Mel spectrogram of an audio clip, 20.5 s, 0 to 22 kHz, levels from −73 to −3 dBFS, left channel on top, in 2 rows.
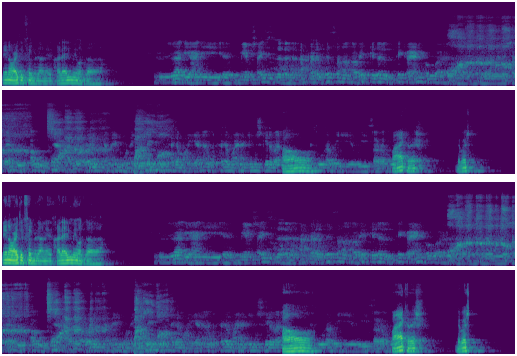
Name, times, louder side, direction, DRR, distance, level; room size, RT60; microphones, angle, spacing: voice 1, 0.0-2.0 15.9-16.5 18.1-18.7 19.3-19.6, right 5 dB, 70° right, 0.4 m, -27 dB
voice 2, 3.0-18.7, left 1 dB, 35° left, 3.9 m, -44 dB
Laughter, 4.6-7.8 8.7-8.8 10.2-10.3, right 2 dB, 40° right, 2.6 m, -59 dB
sound 1, 8.9-10.8 11.1-12.4 12.9-13.7, right 3 dB, 55° right, 3.6 m, -40 dB
18.5 x 12.5 x 2.5 m
head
